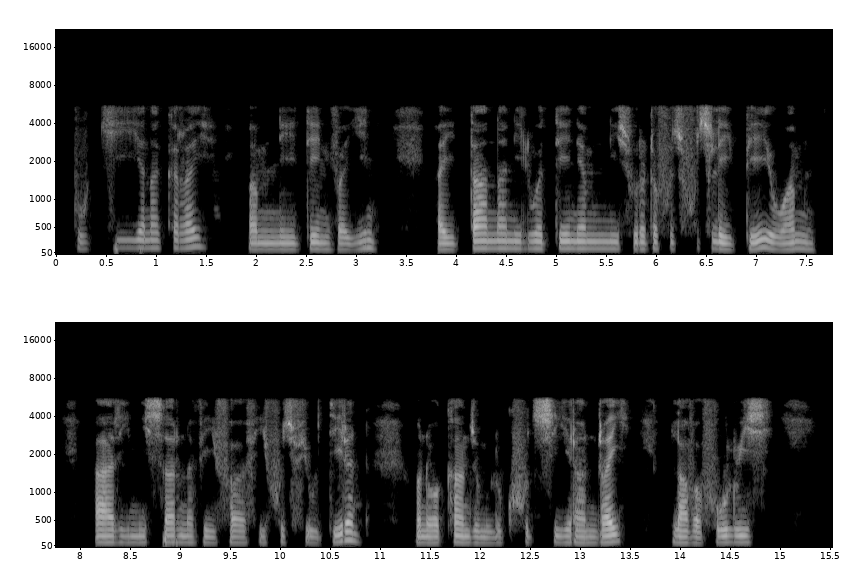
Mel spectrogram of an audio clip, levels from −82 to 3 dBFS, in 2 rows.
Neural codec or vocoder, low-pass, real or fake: none; 5.4 kHz; real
